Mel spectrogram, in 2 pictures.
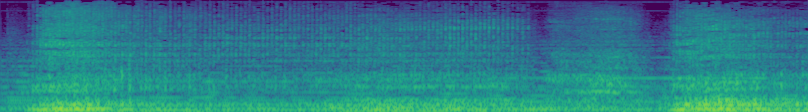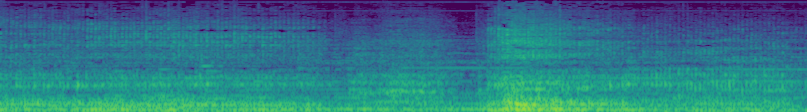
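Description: Tiger roaring: three rough, low roars a little over three seconds apart, the last one the loudest.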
